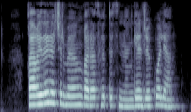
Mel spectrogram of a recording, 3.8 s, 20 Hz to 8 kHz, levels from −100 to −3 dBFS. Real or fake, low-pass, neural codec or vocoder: real; 7.2 kHz; none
